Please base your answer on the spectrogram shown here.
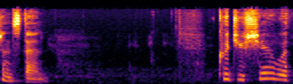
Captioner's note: speaking French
